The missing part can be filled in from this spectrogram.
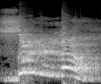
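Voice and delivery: very high-pitched, loud, hollered shout. Retelling how he answered the phone call, imitating a loud shout. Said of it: "and he loud".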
